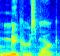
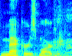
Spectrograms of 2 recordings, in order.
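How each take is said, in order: First: The first vowel sounds like 'make'. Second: The first vowel sounds like 'mack'. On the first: The speaker calls it right. "it's not Maker's Mark" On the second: The speaker calls it wrong. "It's pronounced Macker's Mark"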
